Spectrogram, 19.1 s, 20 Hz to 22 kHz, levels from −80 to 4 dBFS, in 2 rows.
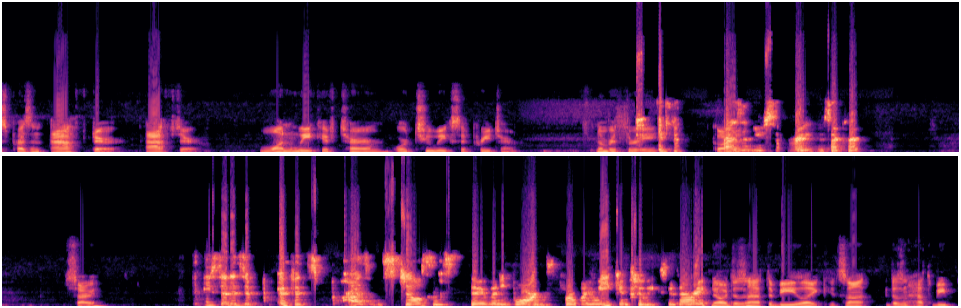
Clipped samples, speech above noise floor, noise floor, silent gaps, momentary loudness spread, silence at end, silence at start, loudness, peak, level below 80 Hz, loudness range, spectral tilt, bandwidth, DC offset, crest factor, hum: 0.6%; 53 dB; -65 dBFS; none; 13 LU; 0.1 s; 0 s; -10 LUFS; 0 dBFS; -52 dBFS; 9 LU; -1.5 dB/octave; over 20 kHz; under 0.1%; 14 dB; none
